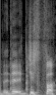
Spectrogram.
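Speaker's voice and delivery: ordinary talk, nothing marked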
